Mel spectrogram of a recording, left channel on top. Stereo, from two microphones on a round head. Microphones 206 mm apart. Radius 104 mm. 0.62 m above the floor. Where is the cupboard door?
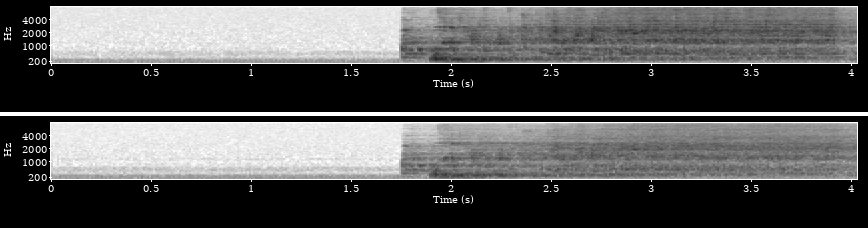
I don't hear a cupboard door.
